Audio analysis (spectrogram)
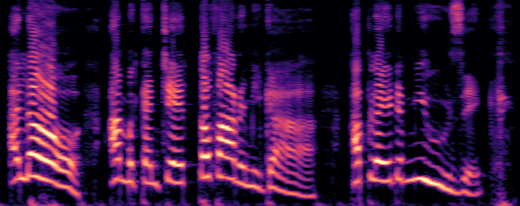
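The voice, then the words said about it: Put-on Italian accent. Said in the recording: “I feel like I'm going to do a lot of Italian accents here. And it's, I love doing my Italian accent because it just annoys people so much.”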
